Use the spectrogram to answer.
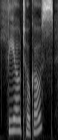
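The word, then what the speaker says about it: Theotokos: It's a Greek word pronounced theotocos and it means godbearer or to put it more simply mother of god.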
